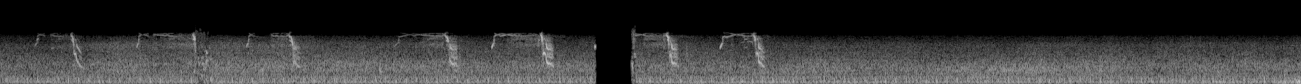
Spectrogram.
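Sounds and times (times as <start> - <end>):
bird whistles sliding downward: 0.3 - 3.1, 3.9 - 5.6, 6.3 - 7.7.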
